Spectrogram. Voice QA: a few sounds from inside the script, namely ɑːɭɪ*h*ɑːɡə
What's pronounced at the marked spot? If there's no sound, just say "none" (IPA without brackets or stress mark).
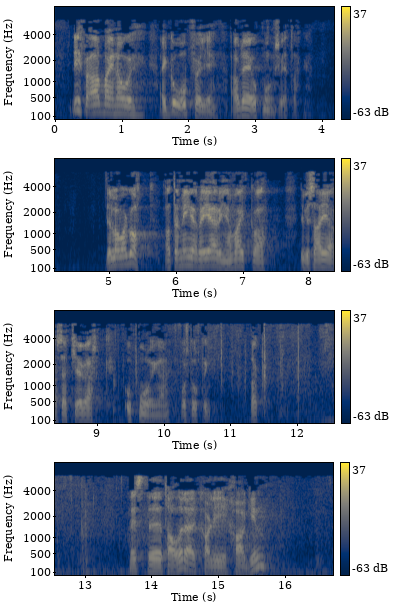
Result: h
